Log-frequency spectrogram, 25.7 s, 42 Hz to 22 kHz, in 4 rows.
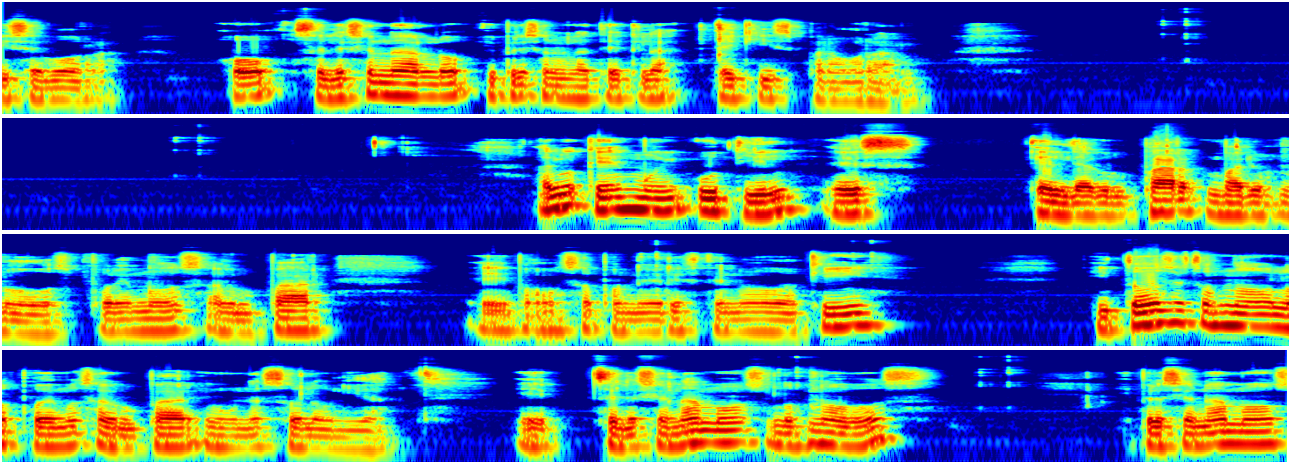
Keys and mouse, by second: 0.1 click, 2.2 x, 4.5 click, 6.0 click, 16.1 click, 17.2 click, 23.2 shift+click, 24.3 shift+click.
